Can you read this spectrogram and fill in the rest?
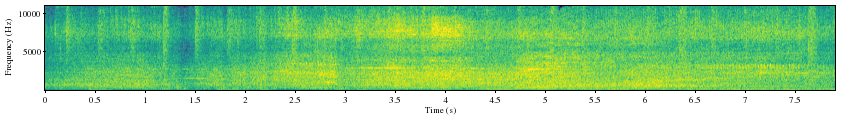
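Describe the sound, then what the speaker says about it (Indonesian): A project truck grinds down the curve at Kelok 18 on the JJLS road near Parangtritis. Its loud, steady engine rumble mixes with heavy wind noise and stays close throughout, with no talk. "Terlihat ada truk proyek yang sedang menurunin"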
